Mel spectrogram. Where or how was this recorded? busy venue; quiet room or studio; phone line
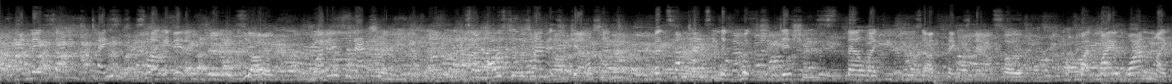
busy venue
